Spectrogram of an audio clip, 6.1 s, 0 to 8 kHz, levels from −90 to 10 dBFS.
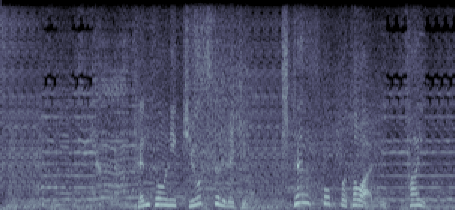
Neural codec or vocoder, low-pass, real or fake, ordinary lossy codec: codec, 16 kHz, 0.9 kbps, LongCat-Audio-Codec; none; fake; none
